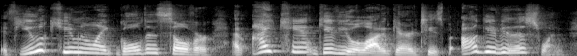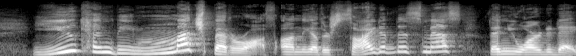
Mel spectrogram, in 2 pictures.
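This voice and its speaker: This woman's high pitch moves in very wide swings as she speaks at a moderate pace. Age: 70s. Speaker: precious metals educator. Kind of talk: interview. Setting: in person. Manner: animated.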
